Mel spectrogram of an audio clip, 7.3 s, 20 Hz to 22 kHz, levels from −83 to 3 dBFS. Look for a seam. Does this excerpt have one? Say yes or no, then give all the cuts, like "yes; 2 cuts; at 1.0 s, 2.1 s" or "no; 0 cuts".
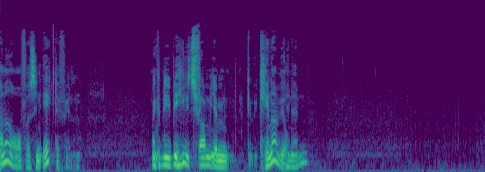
yes; 3 cuts; at 2.6 s, 3.0 s, 4.3 s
